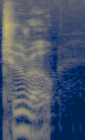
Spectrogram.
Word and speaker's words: Turo: That's T-U-R-O. I guess in America, how would you say it in America? Turo. I said Turo. Yeah, that's the same.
